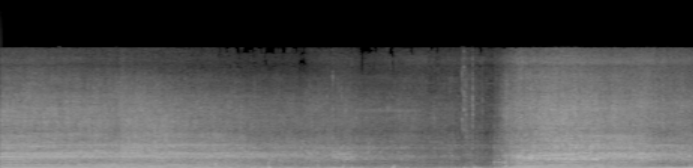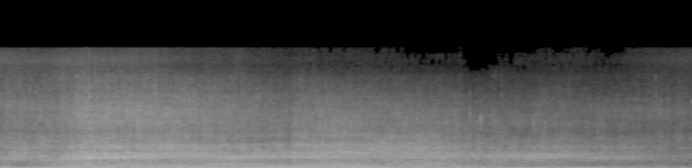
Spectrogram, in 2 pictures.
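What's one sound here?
Wind rushes past a riding scooter.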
